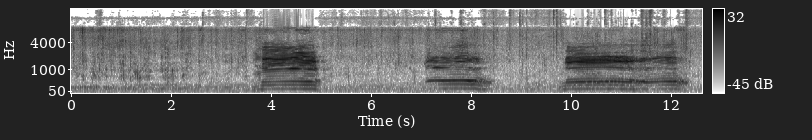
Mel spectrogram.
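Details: Cattle foraging and interacting in a wide plantation, three loud harmonic moos each about one to two seconds long, spaced about three seconds apart, the last one longest and wavering, over steady background hum.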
